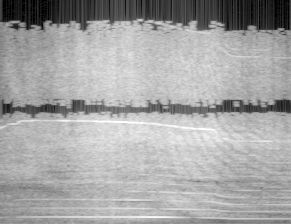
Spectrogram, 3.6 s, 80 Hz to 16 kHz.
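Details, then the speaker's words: Freewing F5 Tiger RC jet after swapping 9-blade for 12-blade fan on same KV motor: high coarse, ragged fan whine through takeoff run-up, then settles lower; sounds weird and sickly, 12-blade fan does not work with this motor. "takeoff sounds very weird it s does sound weird it definitely sounds different"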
